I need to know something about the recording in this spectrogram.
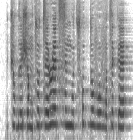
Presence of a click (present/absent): absent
